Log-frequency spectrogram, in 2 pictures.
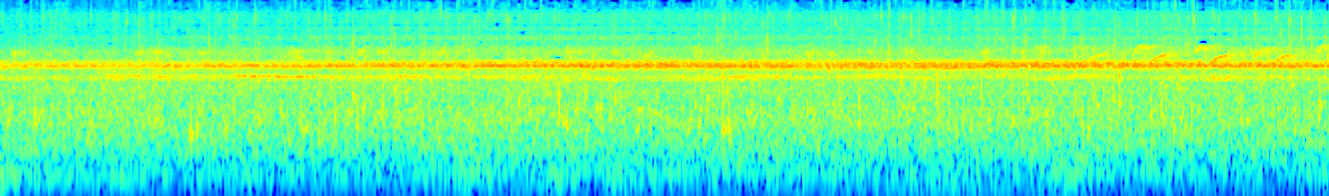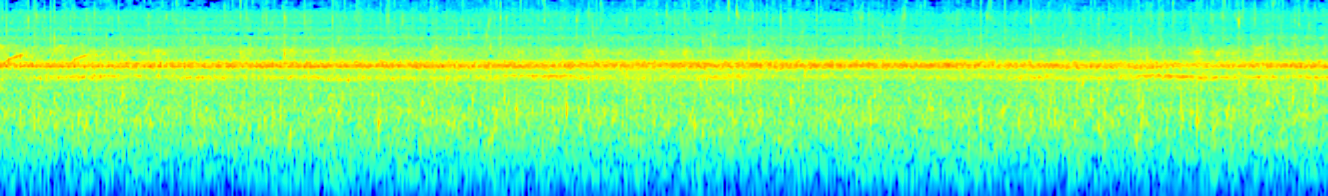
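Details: Chorus of cicadas in summer in Nagano Prefecture, Japan: a dense, unbroken shrill buzzing with two steady high-pitched tones held evenly for the full twenty seconds, with a hiss that could be water.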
